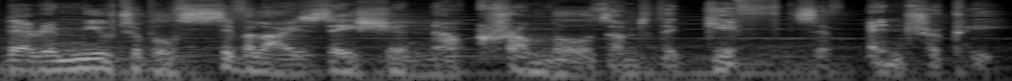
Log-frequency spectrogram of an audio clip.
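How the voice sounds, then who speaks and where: An actor playing a menacing ancient male Chaos warlord in a game cutscene, with a deep, sinister drawl, gloating and savoring each word. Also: expressive, normal speed, over music. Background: dramatic orchestral score.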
